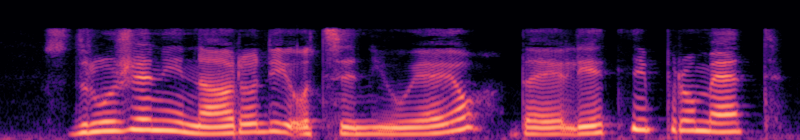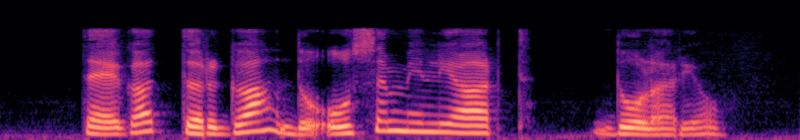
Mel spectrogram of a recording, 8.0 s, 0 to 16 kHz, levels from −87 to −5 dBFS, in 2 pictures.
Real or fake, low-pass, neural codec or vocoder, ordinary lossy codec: fake; 7.2 kHz; codec, 16 kHz, 2 kbps, X-Codec, WavLM features, trained on Multilingual LibriSpeech; AAC, 64 kbps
